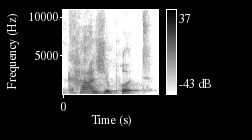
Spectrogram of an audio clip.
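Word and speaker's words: cajeput: naoli is dirt cheap the other one is kajaput and it's also super inexpensive cause you put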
